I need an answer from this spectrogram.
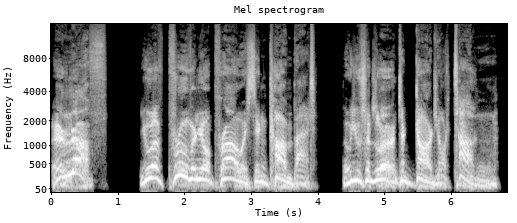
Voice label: Male Orc; Garrosh; Rokara

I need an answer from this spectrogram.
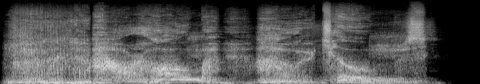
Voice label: Male Mummy (Tol'vir) Play

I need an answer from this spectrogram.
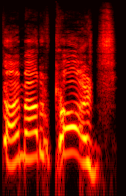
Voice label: Male Human No Cards

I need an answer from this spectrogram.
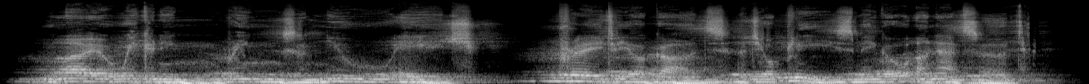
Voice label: Male Old God Creature

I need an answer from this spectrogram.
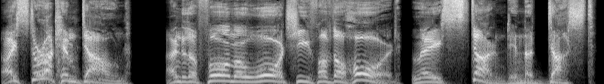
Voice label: Male Orc; Garrosh; Victory

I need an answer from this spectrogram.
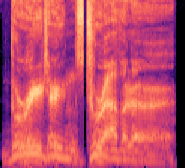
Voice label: Male Orc Emote Greetings

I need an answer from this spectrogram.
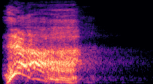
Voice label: Male Naga Attack

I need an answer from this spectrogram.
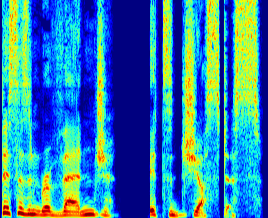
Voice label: Female Human Play

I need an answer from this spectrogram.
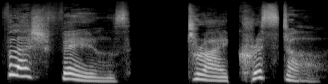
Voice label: female blood elf play

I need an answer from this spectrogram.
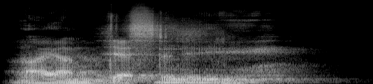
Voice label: Male Old God Creature Attack

